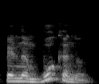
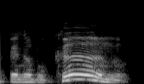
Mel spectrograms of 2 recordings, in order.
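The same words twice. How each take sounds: First: "pernambucano" wrongly stressed on "bu"; tônica errada em BU. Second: "pernambucano" with a loud, long "ca"; tônica em CA. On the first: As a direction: test "pernambucano" as per-nam-BU-cano. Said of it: "Será que é no bu". ("pernambucano" com força errada no "bu") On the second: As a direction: slowly punch and stretch "ca" in "pernambucano". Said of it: "A sílaba tônica é no can". ("pernambucano" devagar, com o "ca" forte e esticado) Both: Shown as a demonstration.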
